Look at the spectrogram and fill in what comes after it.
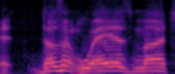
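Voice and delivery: normal talking voice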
